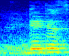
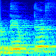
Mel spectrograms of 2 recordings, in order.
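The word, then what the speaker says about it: debtors: इंसान मेरा क्या कहलायेगा डेट्स कहलायेगा मतलब उससे पैसे मुझे रिसीव करने हैं डीटीओ आर इसको देबटोर्स नहीं पढ़ेंगे बी साइलेंट है इसको क्या पढ़ेंगे हम लोग डेट है उसके बाद हम लोग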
